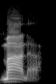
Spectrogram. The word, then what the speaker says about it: Mana: child her name is mana you know just it's pronounced just like secret of mana yeah and if that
